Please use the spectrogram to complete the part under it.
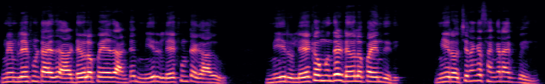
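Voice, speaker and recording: A man's voice: high voice, fairly quick. A man from Telangana speaking with a Telangana Telugu accent, delivering heated, combative opinion commentary as a political commentator. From Telangana, India. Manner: indignant, combative, rhetorical.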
